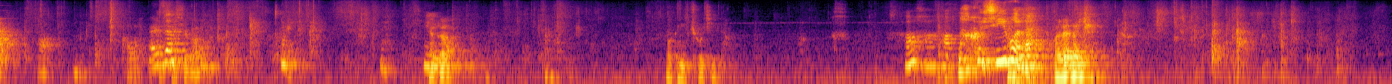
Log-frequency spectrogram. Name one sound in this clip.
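A middle-aged woman speaks warmly, close by.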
